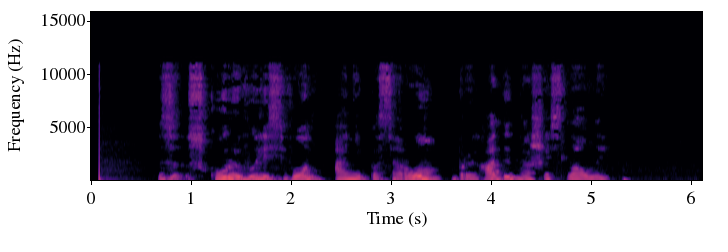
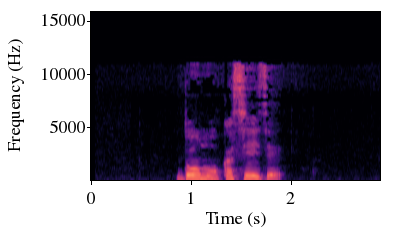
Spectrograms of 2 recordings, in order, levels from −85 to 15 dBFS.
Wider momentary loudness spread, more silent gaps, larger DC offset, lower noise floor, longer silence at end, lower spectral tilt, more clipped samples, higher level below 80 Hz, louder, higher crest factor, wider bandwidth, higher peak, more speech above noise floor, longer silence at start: first, 13 LU vs 9 LU; neither; neither; first, -76 dBFS vs -70 dBFS; second, 0.75 s vs 1 s; first, -5.5 dB/octave vs -4 dB/octave; neither; first, -66 dBFS vs -72 dBFS; second, -36 LUFS vs -19 LUFS; about the same, 18 dB vs 18 dB; about the same, 11.5 kHz vs 11.5 kHz; second, -20 dBFS vs -4 dBFS; second, 41 dB vs 51 dB; second, 0.1 s vs 0.85 s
